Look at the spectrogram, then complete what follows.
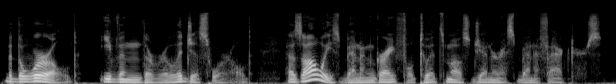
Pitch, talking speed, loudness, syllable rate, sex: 105 Hz, 155 wpm, -20 LUFS, 5.1 syllables/s, male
